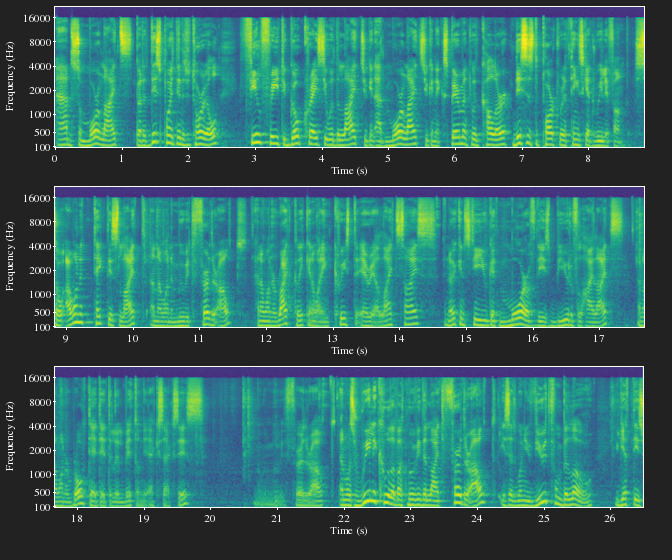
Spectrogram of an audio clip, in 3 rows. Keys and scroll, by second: 10.1 g, 17.5 r, 19.7 g, 22.5 g.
